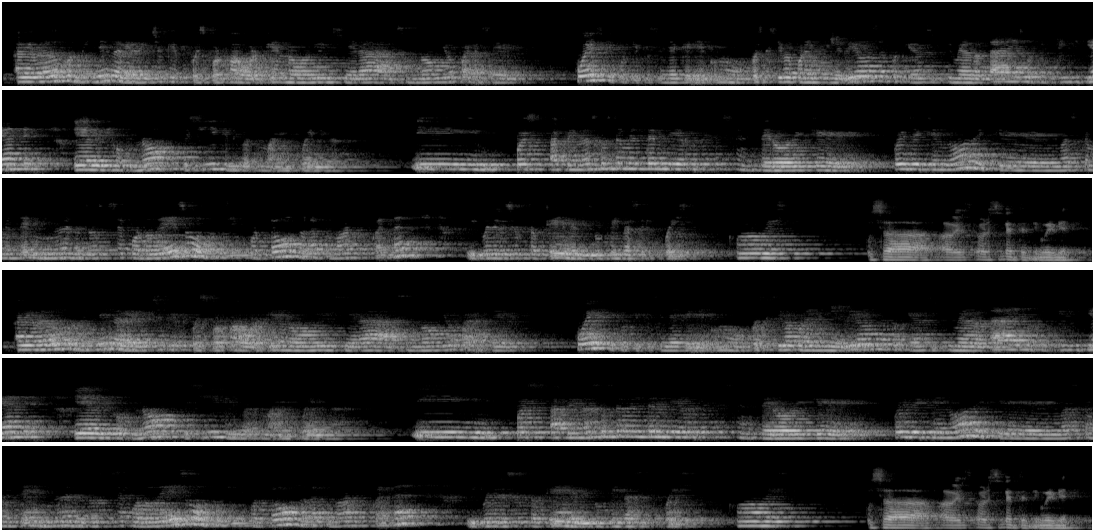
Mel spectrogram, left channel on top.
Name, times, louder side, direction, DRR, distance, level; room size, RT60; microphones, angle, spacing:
voice 1, 0.1-5.1 5.7-14.1 15.0-15.8 16.1-19.5 19.8-25.9 26.2-28.1 28.4-28.6 29.2-29.6, equal, 85° left, -2 dB, 3.2 m, -25 dB
voice 2, 30.5-32.5, right 1 dB, 5° right, 9 dB, 0.5 m, -30 dB
16.5 x 12.5 x 2.9 m, 1.5 s
head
